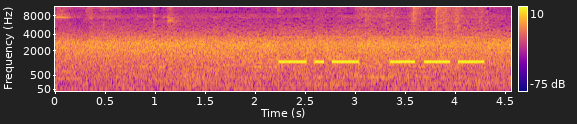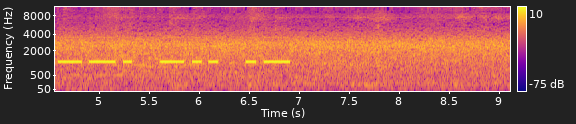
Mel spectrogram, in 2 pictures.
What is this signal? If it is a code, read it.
Morse code (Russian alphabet), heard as a keyed tone, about 14 wpm, 1180 Hz, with radio static and the noise of a cafe. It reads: КОГДА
